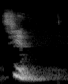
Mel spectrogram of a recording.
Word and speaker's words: 进: 下一个，进，这个进是一个什么呀？前鼻韵母发音，进，进啊，进。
